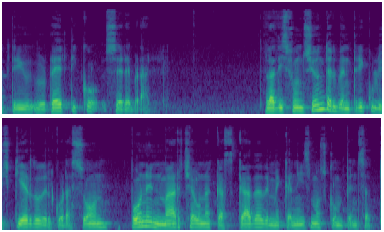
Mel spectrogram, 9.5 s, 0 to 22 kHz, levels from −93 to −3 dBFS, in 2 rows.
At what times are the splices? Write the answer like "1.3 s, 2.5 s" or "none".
3.3 s, 6.2 s

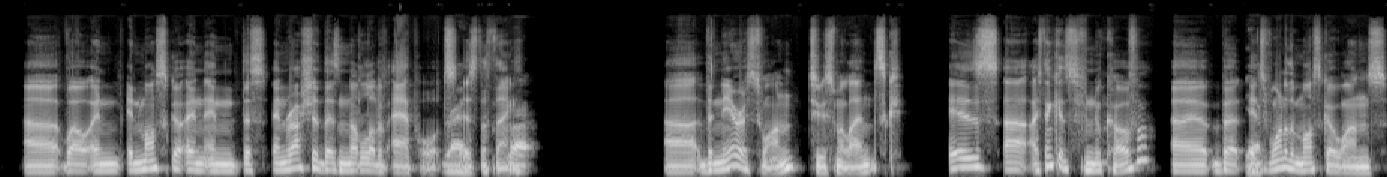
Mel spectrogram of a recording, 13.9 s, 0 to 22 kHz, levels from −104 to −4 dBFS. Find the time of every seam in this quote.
none

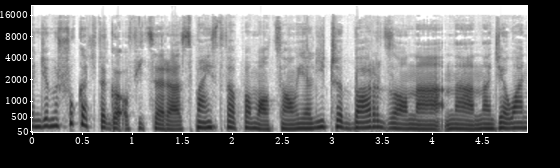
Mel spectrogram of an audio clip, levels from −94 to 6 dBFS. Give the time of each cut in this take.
none

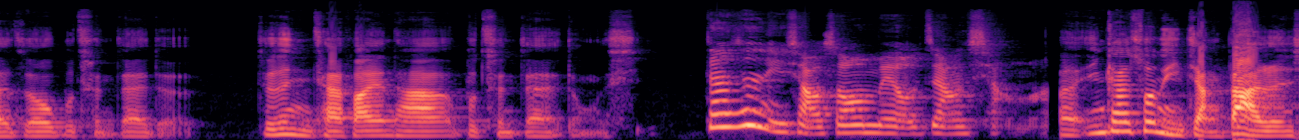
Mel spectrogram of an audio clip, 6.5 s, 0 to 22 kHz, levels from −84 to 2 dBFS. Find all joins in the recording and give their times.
5.2 s

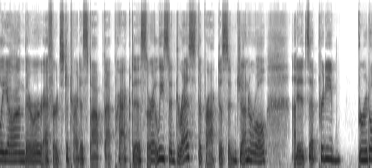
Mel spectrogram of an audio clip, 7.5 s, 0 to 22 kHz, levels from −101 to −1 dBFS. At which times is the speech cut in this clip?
5.9 s

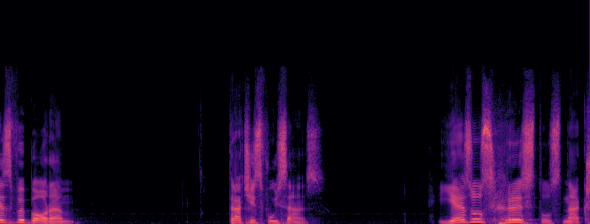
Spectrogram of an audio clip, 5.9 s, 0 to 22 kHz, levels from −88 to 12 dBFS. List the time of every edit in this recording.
4.3 s

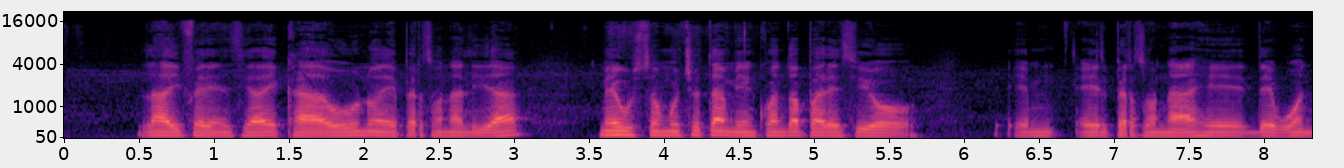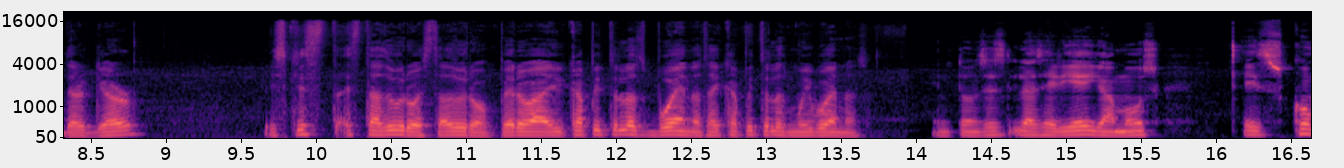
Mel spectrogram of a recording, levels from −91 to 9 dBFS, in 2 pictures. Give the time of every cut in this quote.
13.9 s

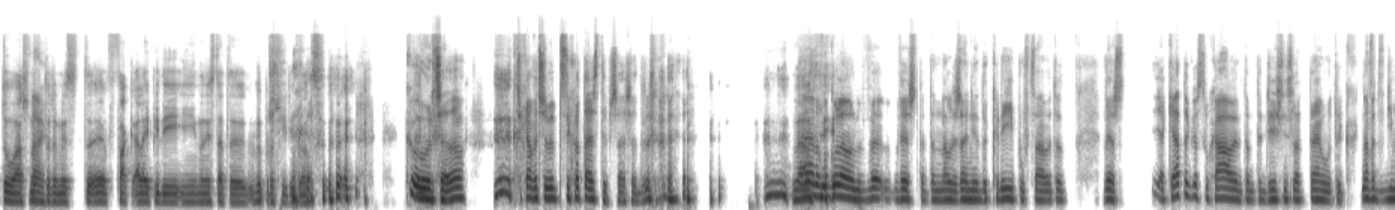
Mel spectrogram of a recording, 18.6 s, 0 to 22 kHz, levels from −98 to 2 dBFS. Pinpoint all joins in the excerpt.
12.2 s

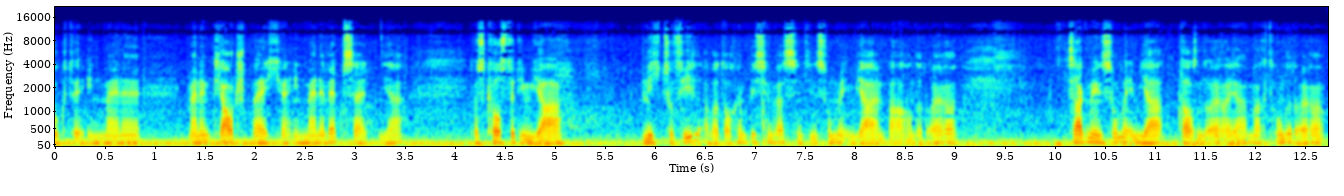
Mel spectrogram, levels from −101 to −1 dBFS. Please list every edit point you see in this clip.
none

